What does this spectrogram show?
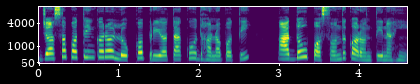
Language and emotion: Odia, neutral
